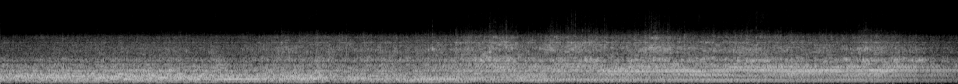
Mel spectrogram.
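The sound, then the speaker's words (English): The engine of a propeller airplane with a hole in its wing, trying to get airborne while being shot at, drones loudly and steadily throughout, a thick rumbling roar with a faint pulsing throb and no voices. “Yeah, we're liable to collect more than the hole in the wing if you don't get this baby airborne soon.”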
